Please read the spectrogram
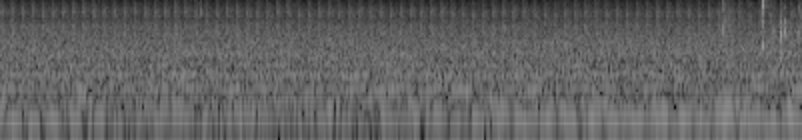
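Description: Quiet room tone: a steady low hum with faint hiss, and two short clicks near the end.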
